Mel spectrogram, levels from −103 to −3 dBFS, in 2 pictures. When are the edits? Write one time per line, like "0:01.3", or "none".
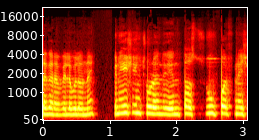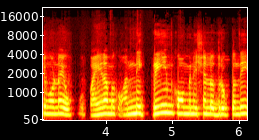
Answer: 0:00.9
